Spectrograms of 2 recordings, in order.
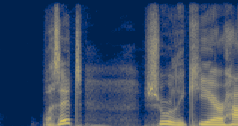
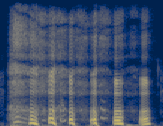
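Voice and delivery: light snickering laugh, higher and soft; guards laughing; 8 semitones higher, 5 dB quieter than usual. A narrator's reading. Guards snicker over the gossip, a soft high laugh. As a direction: snicker at the joke.

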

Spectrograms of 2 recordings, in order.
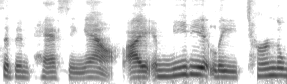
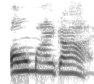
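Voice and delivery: excited; 9 semitones higher than usual. Retold or imitated. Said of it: "and I'm like".

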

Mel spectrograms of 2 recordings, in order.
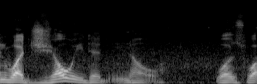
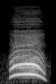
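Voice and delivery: piercing high scream, much louder; 15 dB louder than usual. Acted. Joey sees a wild boar charge, high piercing scream. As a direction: let out a terrified shriek. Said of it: "And Joey screamed".

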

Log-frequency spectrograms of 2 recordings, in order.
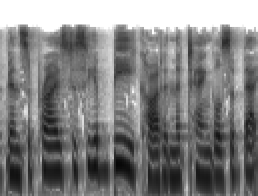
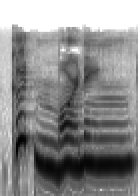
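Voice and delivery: high, loud and slow, sugary and put-on; sweet affected drawl; 5 semitones higher, 5 dB louder, slower than usual. A narrator's reading. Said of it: "she cried in her sweet, affected drawl".

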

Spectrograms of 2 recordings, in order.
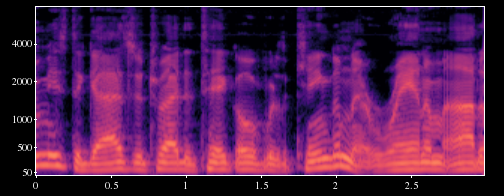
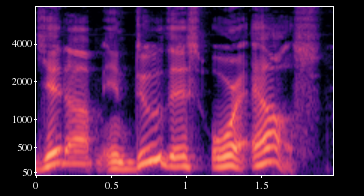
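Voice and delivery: slower, higher mock threat, leaning on each word; 6 semitones higher, 3 dB louder, slower than usual. Joab threatening his grieving king, a mock stern ultimatum. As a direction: play Joab laying down an ultimatum, half-serious. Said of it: "Joab is essentially threatening David".

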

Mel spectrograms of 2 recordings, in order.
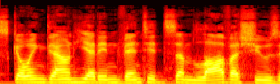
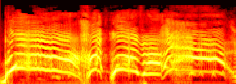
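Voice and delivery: very high, louder cartoon scream; panicked shriek; 4 dB louder, much slower than usual. Sister Bear as lava bursts in, high panicked shriek. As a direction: shriek in hammed-up alarm.

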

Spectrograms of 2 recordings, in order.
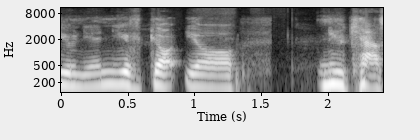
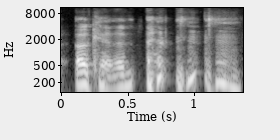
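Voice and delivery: usual speaking voice

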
